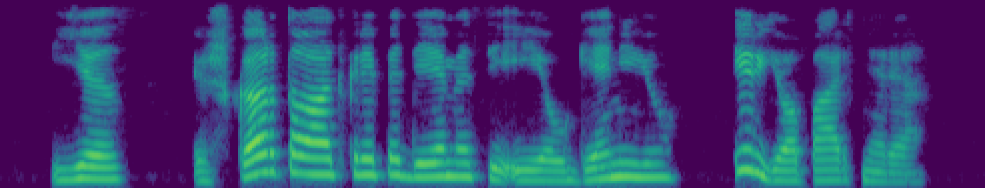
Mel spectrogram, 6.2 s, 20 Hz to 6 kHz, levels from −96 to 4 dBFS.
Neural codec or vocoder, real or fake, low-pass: none; real; 5.4 kHz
